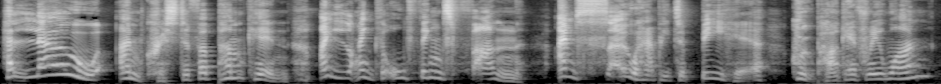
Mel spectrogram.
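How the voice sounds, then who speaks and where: Woman doing a high, bubbly little pumpkin boy. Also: sing-song, slow, fairly bright tone, heavily acted. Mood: cheerful. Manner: bubbly, friendly, eager. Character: cheerful, kindly, fun-loving young male pumpkin.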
